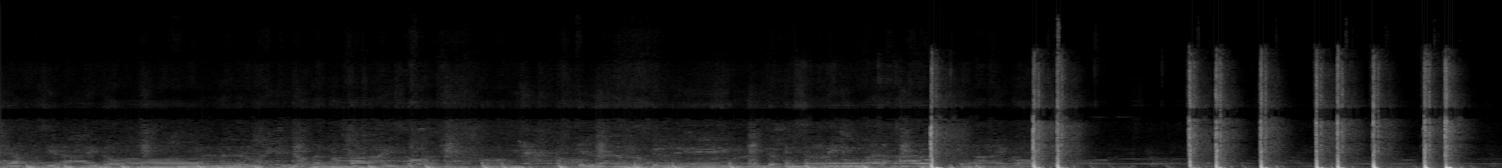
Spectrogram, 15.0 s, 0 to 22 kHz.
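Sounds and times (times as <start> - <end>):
airsoft pistol shots: 9.3 - 9.7, 10.3 - 10.9, 11.9 - 14.8.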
